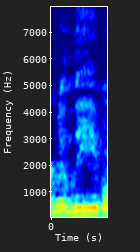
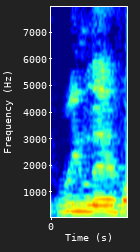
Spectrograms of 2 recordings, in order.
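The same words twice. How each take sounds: First: "relieve" said with a long ee in the second syllable; "relieve" with a long vowel, as a slip; mispronounced relive. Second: "relive" said with a short i in the second syllable; "relive" with a short vowel, as a correction; corrected pronunciation. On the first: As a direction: say "relieve", rhyming with sleeve. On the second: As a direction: say "relive", rhyming with give. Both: Real, not acted. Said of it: "Not relieve".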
